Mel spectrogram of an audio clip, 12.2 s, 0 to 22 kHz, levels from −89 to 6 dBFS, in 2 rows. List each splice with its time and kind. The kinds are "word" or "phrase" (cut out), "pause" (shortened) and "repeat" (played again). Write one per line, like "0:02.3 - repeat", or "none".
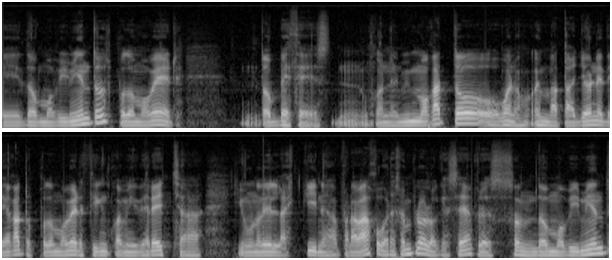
none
